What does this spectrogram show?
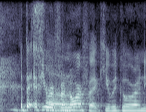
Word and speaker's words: Norfolk: then I was like, "See, as a Norfick folk singer, I'm feeling comfortable with this." But if you were from Norfick, you would go around and you say, "I'm a folk singer."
